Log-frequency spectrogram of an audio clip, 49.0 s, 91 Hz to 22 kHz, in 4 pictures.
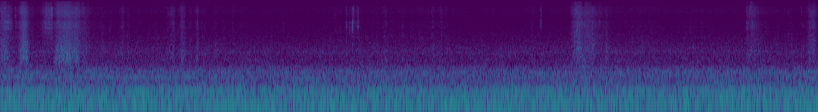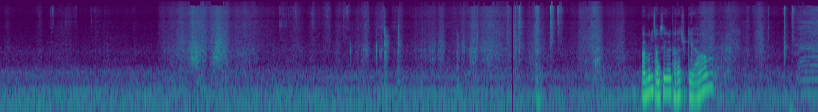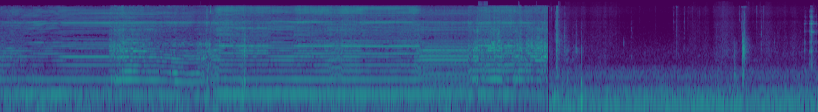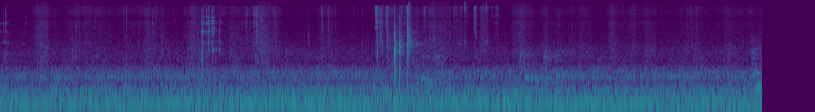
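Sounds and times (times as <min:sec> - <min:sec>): low steady hum: 0:00.0 - 0:48.3
electric hand drill whining: 0:24.2 - 0:32.8.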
